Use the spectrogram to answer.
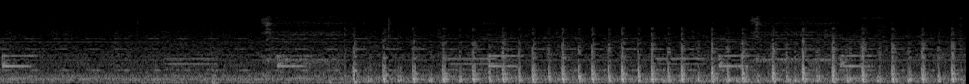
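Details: Fast, regular cat heartbeat at about 200 beats a minute, recorded with an eKuore stethoscope over background music: cat heart sounds.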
